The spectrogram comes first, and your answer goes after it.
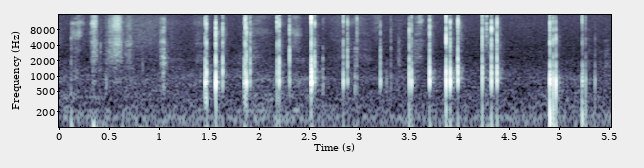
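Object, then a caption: Glass tablet screen. Long nails tap and scratch on the black glass touchscreen of an iPad held at an angle. A quick, irregular series of sharp, dry clicks, some carrying a faint tonal ping around 750 Hz, is heard over soft scratching and a quiet background. Each tap dies away almost instantly.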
